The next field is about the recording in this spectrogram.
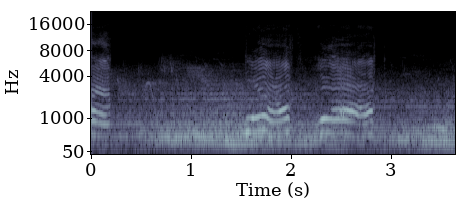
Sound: squawking in alarm

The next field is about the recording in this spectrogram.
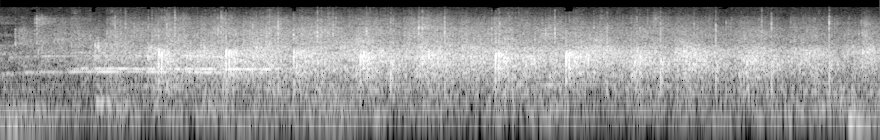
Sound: audience applauding

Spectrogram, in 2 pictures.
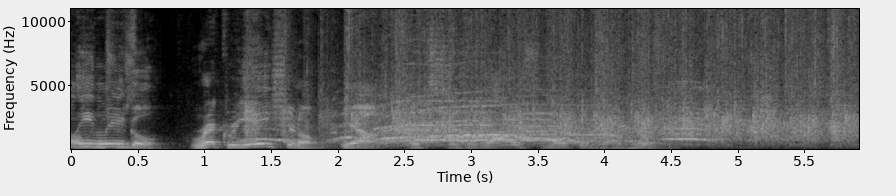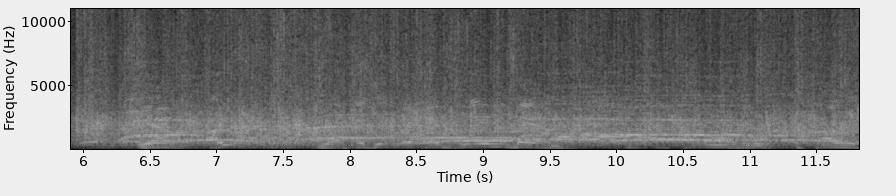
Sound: cheers and applause

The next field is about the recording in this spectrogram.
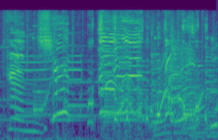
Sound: clucking

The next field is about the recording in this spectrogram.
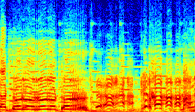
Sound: laughs

